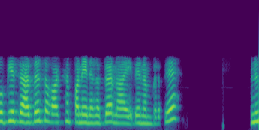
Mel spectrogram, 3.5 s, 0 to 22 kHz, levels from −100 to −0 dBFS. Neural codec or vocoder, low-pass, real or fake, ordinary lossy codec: codec, 16 kHz, 0.5 kbps, X-Codec, HuBERT features, trained on LibriSpeech; 3.6 kHz; fake; none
